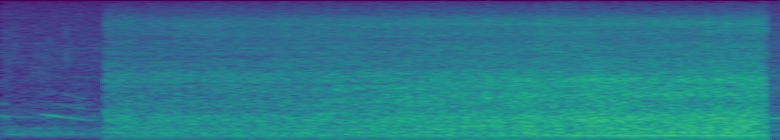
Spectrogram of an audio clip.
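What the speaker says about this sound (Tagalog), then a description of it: "Rumagasa mula sa kabundukan ang tubig bunsod ng walang tigil na pagulan." Floodwater from nonstop heavy rain in Cagayan rushes down from the mountains as a loud, continuous roar that swells slightly before cutting off, with a voice speaking over it.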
